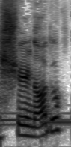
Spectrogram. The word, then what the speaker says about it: Chernobyl: Eu assisti a série Chernobyl, da HBO. Aí eu, eu sei sobre os perigos da radiação. Eu queria só corrigir a sua pronúncia. É... Chernobyl.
